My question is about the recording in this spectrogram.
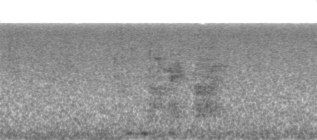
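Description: A woman's brief whispered word, about a second in, over a steady faint hiss.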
